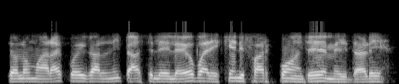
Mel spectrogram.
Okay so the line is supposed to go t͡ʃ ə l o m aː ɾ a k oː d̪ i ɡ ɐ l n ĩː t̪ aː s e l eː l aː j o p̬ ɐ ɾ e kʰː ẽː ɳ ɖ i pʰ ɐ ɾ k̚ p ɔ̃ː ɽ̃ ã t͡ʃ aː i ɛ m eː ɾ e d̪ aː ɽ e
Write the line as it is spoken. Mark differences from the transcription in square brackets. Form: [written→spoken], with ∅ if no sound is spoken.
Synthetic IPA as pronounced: t͡ʃ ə l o m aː ɾ a k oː [d̪→∅] i ɡ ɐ l n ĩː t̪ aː s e l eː l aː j o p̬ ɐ ɾ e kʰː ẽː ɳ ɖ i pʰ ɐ ɾ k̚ p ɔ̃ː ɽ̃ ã t͡ʃ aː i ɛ m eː ɾ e d̪ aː ɽ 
